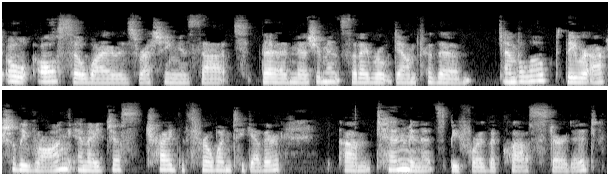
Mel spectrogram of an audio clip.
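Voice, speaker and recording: A woman of medium pitch hosts a live papercraft class from her home craft room, chatty and rambling as she greets viewers by name. She sounds slightly out of breath, and a faint background noise sits under the voice. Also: low-quality recording. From Canada. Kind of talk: casual live craft tutorial.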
